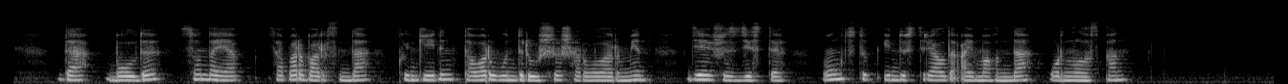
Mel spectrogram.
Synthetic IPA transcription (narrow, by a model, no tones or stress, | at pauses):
d̪ɑbo̞lˠd̪ə | so̞nd̪ɑjɑq̚ | sɑpɑɾbɑɾəsənd̪ɑ | kʲʰʏŋkʲe̞jd̪ɪŋt̪ʰɑwɑɾwɵnd̪ɪɾuʃɪʃɑɾuwɑlˠɑɾəme̞n | d̪e̞ʒʏzd̪e̞st̪ɪ | wo̞ɴt̪ʰʏ̥st̪ɪkʲijnd̪ust̪rʲijalˠd̪ə̰ʔɑjmɑʁənd̪ɑwo̞ɾnɑlˠɑsqɑn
